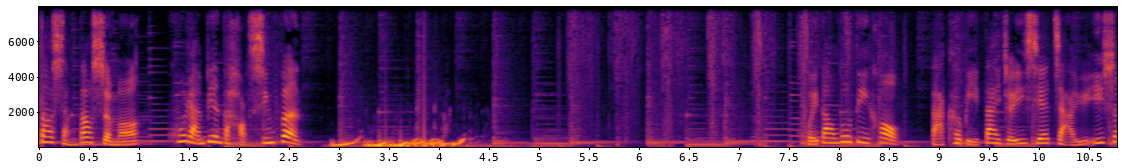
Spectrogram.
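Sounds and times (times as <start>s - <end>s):
speech: 0.0s - 4.3s, 7.7s - 10.7s
water filling a large wooden tub: 2.9s - 4.7s.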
